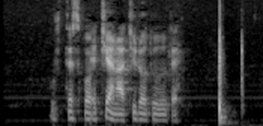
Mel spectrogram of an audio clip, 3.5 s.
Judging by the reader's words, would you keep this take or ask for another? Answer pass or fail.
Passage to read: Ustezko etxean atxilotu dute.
pass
